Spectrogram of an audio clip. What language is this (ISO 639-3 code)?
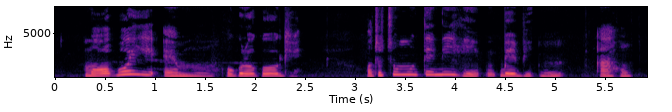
ibo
